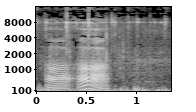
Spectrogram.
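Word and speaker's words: ʻaʻā: AA is a Hawaiian term, which is pronounced ah-ah.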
